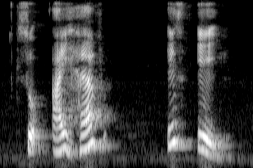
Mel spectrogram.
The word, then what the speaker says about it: he: So I have is a. H is silent, so you will say a.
